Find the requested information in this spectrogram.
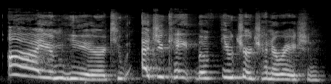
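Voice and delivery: loud, proud hero announcement; booming hero voice. A narrator's reading. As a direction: boom it out like a superhero. All Might's booming entrance.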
